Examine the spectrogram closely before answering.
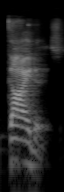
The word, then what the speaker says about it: guidance: guidance the stress is on the first syllable يبقى اسمها ايه؟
